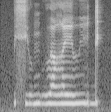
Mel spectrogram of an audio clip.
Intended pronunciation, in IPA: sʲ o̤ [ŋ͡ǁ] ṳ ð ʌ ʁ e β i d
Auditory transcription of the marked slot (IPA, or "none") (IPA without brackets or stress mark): ŋ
